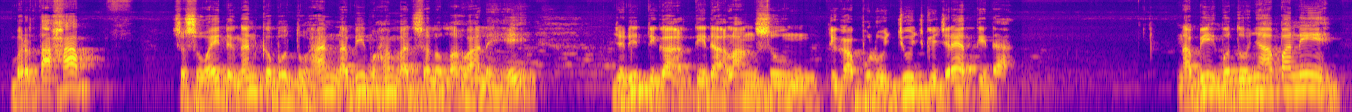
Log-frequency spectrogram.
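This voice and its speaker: Slow-talking Sundanese-accented preacher. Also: male voice, mid-range voice, a little mellow. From West Java, Indonesia. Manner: unhurried, chatty, mimics local dialects. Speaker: Islamic preacher. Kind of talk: religious study lecture. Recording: distant mic, dull lo-fi sound, faint background hum.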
